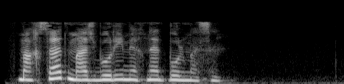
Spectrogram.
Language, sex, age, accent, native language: Uzbek, female, 18-24, Farg'ona, Uzbek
